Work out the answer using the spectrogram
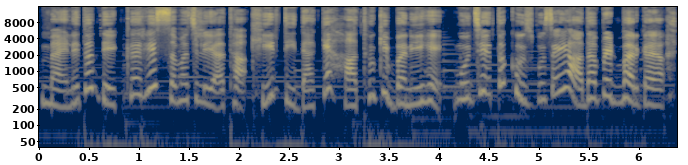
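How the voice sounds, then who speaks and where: A woman's voice: sits high, big pitch swings, moderate pace, faint music behind. A woman voicing a curious, bold and skeptical young woman in a cartoon story, with an eager, exclamatory manner. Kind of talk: Hindi cartoon story voice acting.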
